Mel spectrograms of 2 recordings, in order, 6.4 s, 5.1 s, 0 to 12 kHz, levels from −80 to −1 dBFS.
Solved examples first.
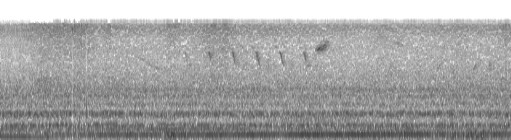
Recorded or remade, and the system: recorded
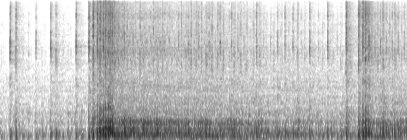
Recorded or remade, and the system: remade, vocoder, Vocos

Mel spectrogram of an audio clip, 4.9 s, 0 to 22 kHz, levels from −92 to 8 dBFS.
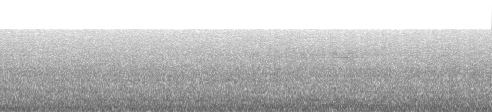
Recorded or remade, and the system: recorded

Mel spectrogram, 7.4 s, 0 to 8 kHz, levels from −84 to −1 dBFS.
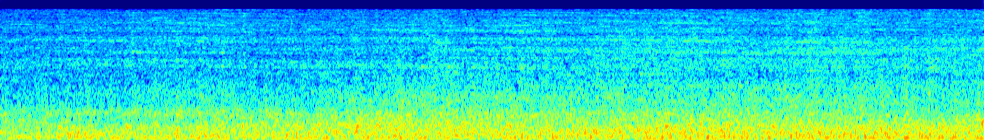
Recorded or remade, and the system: recorded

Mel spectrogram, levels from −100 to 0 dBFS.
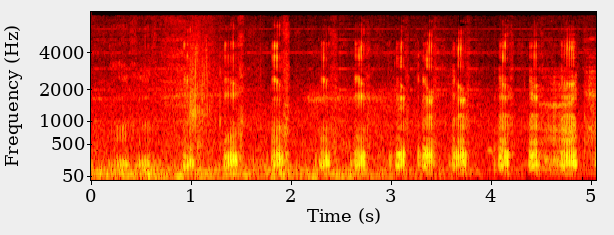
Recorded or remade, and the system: recorded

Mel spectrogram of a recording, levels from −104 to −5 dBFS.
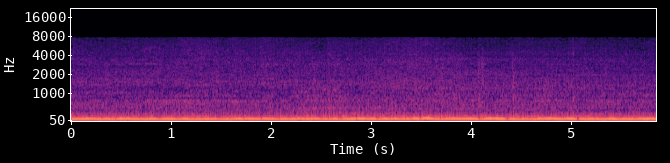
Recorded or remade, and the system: remade, vocoder, Vocos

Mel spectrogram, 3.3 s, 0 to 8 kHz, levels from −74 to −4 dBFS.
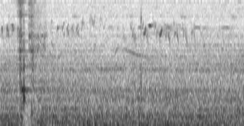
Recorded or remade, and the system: remade, vocoder, Vocos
